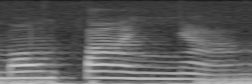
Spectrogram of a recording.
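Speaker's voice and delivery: montanha with a clear nh sound; Italian gn sound. Shown as a demonstration. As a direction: read montanha with gn as nh. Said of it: "você vai ler".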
